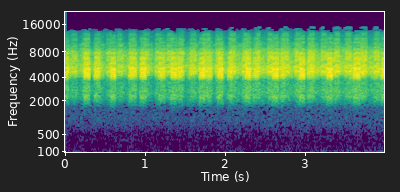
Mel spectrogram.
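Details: Greek pine-forest cicadas in midsummer produce a sharp, rasping drone, throbbing in quick regular pulses about three per second, loud and steady with nothing else heard.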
